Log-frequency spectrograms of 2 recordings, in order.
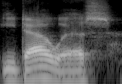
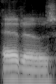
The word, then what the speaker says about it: Eddowes: and someone also said eddos it rhymes with meadows here is an absolute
